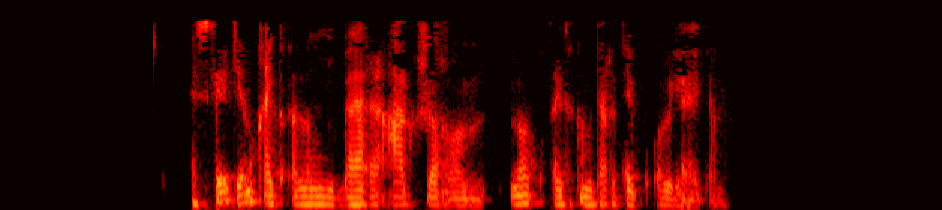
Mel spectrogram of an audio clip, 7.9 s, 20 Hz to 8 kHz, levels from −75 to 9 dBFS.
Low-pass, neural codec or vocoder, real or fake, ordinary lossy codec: 7.2 kHz; codec, 24 kHz, 1.5 kbps, HILCodec; fake; MP3, 24 kbps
